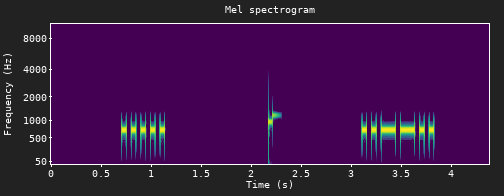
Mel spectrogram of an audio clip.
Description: Morse code, heard as a keyed tone, about 25 wpm, 700 Hz. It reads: 5 ?
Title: Single Character (Letter:Number:Punctuation:Prosign) Alt 25wpm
